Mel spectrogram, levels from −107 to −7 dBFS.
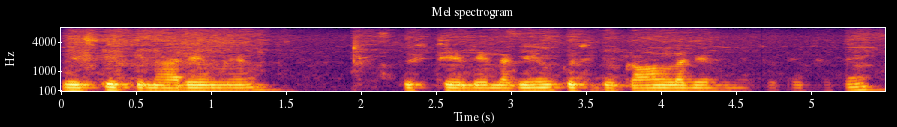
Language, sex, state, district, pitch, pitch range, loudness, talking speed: Hindi, male, Bihar, Muzaffarpur, 125 Hz, 125-130 Hz, -17 LUFS, 150 wpm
